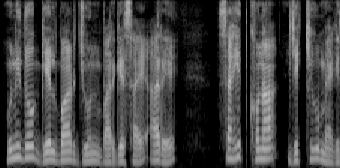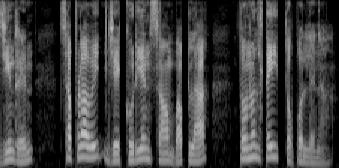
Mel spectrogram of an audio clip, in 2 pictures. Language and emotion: Santali, neutral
